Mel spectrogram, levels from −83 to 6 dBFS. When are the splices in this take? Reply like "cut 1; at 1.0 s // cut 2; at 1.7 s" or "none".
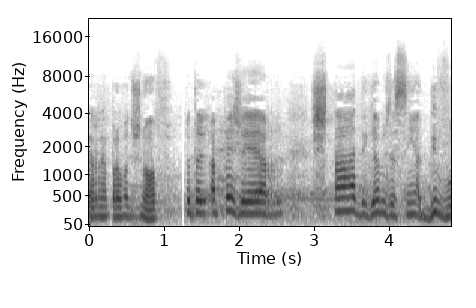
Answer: cut 1; at 1.2 s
